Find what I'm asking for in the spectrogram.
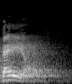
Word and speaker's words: Bel: And this, it's B-E-L, it's spelled that way. But it's pronounced like Baal.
